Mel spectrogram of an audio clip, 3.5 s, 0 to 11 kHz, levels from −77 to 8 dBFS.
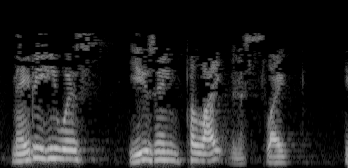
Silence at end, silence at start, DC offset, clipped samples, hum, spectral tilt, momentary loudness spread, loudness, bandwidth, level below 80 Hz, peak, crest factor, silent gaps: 0 s; 0.1 s; under 0.1%; under 0.1%; none; -12 dB/octave; 15 LU; -20 LUFS; 5.8 kHz; -66 dBFS; -4 dBFS; 16 dB; none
